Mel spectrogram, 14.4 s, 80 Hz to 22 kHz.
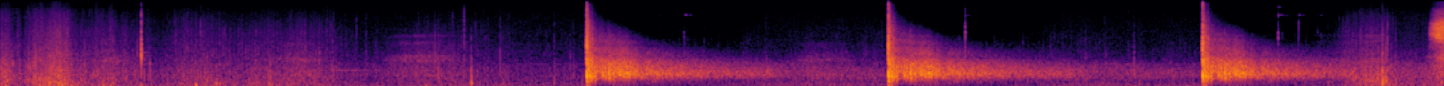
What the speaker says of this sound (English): So we're out here with our Ruger 380 Lite Rack, and we are going to do our 3-shot accuracy test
